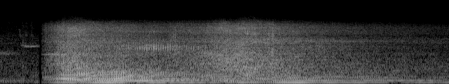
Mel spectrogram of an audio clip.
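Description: A motor vehicle engine running close by, coming in suddenly about half a second in, loudest over the next two seconds, then slowly fading.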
